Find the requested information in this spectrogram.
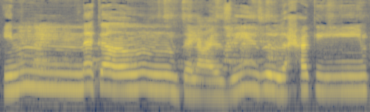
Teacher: இன்னக நூனுக்கு மேலே சத்து வந்திருக்கனால நூனை நல்லா அழுத்தி உச்சரிக்கணும்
